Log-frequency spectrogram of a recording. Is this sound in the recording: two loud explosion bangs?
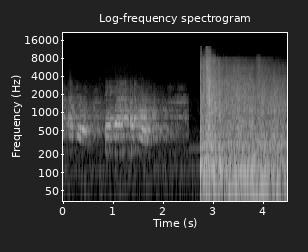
yes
